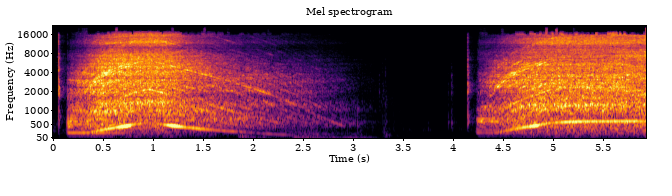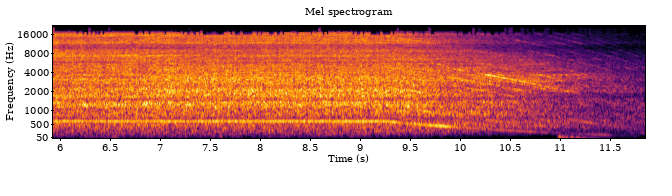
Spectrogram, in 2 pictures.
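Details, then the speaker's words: Metabo MFE 40 wall chaser, 1900 W corded motor, bench-tested after gear repair before blades refitted: two starts spinning up to a steady, smooth high whine, then winding down cleanly; motor and gears run healthy. "She's a nice powerful machine. What wattage was she? 1900 watt. She's not a small motor anyway."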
